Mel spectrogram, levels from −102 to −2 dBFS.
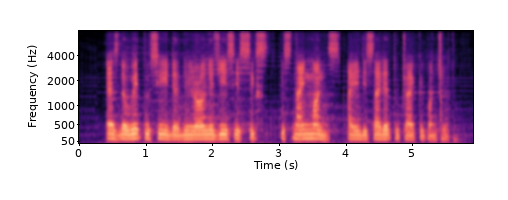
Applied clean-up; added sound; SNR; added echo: neural separator model SepFormer DNS4.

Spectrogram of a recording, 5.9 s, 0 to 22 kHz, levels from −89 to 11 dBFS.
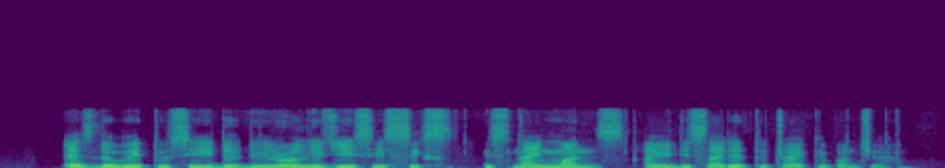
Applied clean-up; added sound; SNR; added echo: neural mask model Resemble Enhance denoiser.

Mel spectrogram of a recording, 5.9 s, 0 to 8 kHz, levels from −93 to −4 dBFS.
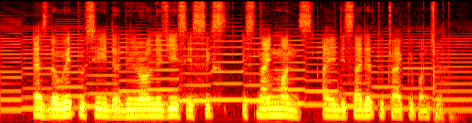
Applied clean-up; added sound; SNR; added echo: none; Wind instrument, woodwind instrument; 12 dB; none.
